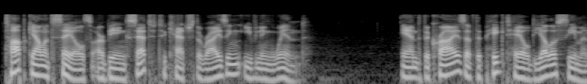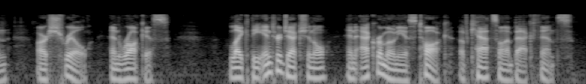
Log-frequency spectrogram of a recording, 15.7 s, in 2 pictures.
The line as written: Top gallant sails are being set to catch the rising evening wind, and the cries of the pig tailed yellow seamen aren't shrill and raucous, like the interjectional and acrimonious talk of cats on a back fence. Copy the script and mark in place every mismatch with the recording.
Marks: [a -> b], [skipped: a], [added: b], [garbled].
Top gallant sails are being set to catch the rising evening wind, and the cries of the pig tailed yellow seamen [aren't -> are] shrill and raucous, like the interjectional and acrimonious talk of cats on a back fence.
